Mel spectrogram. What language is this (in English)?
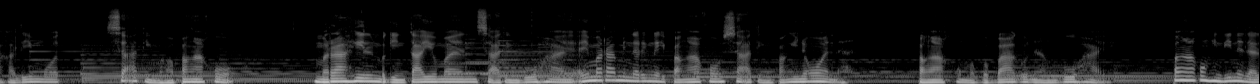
Filipino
